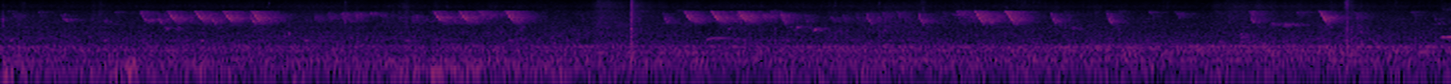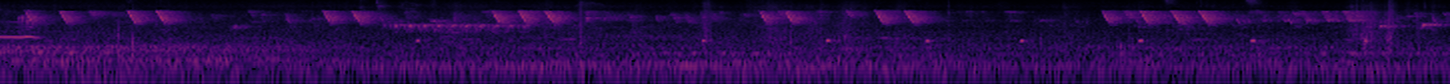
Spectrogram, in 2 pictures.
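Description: Birds chirping outdoors: short bursts of rapid high-pitched notes, repeating every two to three seconds, with a lower trill a little past halfway, over a steady background hum.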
